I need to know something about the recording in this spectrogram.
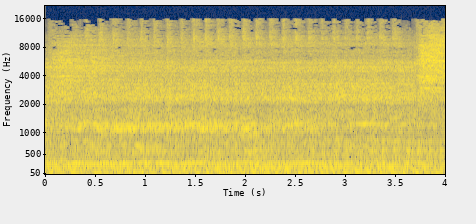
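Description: Live grindcore band playing loud: distorted electric guitar over a drum kit, with no pause.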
